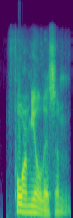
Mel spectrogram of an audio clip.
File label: "formulism", American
